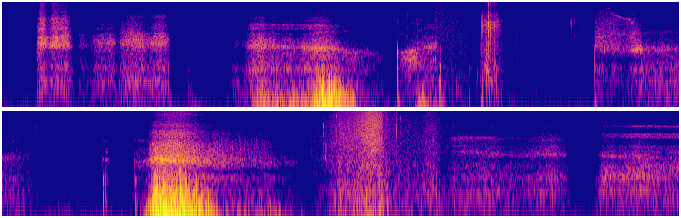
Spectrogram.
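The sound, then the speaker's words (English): Heavy, effortful breathing with ragged inhales and exhales repeating irregularly, two especially loud, rough gusts standing out among sharper snorting gasps. No talking. “I'll copy your breathing.”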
